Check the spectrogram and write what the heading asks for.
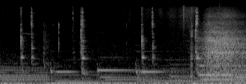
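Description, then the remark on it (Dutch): A clock ticks with sharp, crisp clicks at a fairly steady pace over a low sustained hum in a home on a Saturday morning, while the newspaper rustles and coffee brews; a broad hissing swell rises near the end. “Dan ritselt de krant, tikt de klok en loopt de koffie door.”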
